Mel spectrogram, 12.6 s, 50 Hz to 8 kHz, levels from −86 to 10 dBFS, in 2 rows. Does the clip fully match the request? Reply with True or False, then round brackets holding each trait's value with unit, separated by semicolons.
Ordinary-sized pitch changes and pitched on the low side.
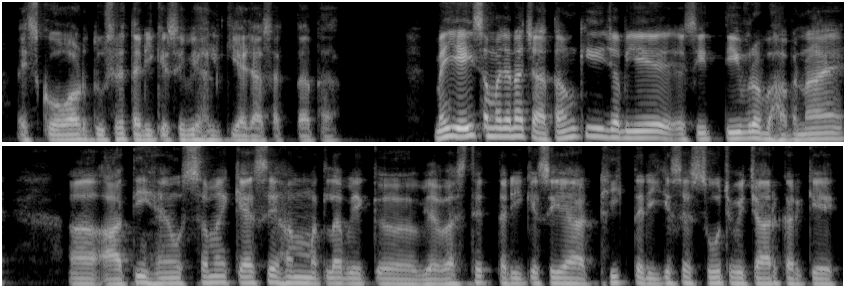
True (3.7 semitones; 115 Hz)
